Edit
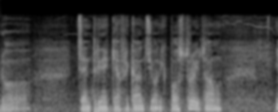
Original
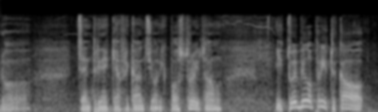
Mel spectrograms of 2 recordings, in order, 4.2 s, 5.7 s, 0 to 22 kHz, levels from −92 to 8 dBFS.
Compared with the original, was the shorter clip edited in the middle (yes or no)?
no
